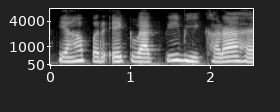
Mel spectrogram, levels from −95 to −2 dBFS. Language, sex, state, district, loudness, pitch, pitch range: Hindi, female, Jharkhand, Garhwa, -16 LUFS, 240 Hz, 225-265 Hz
